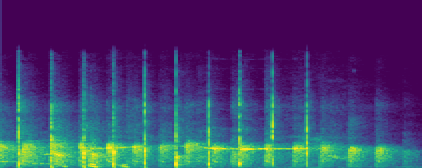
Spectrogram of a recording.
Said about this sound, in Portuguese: Minha gente, uma salva de palmas.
